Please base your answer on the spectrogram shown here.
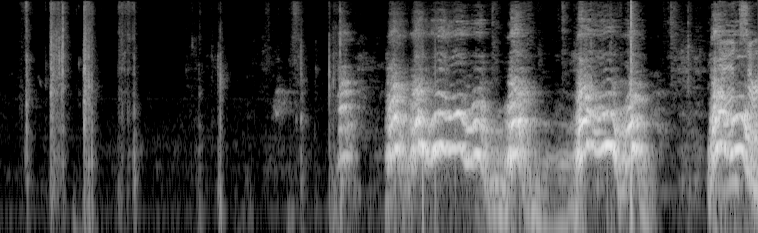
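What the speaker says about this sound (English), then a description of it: "Dogs are having fun today." Several dogs barking loudly nearby in a burst of repeated overlapping barks after a few faint clicks and taps, the barking coming in three clusters separated by brief pauses.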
